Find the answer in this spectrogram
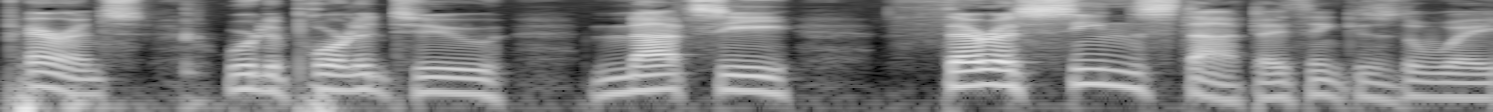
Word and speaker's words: Theresienstadt: his wife and parents were deported to Nazi Theresienstadt I think is the way you you pronounce that Theron Theresienstadt that it was a ghetto just like think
